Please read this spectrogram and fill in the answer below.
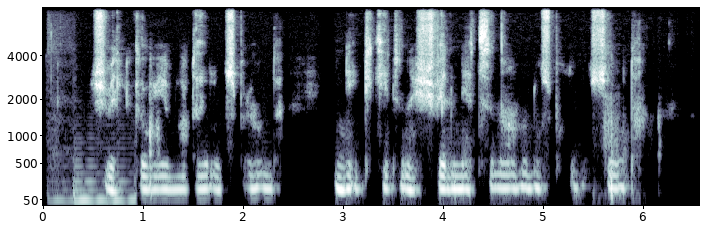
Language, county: Lithuanian, Kaunas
